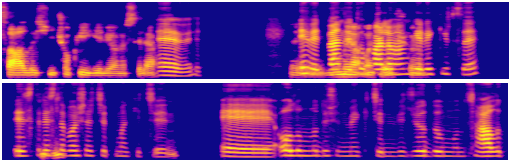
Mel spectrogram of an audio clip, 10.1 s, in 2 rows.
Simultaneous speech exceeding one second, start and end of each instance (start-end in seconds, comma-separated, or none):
3.0-4.3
